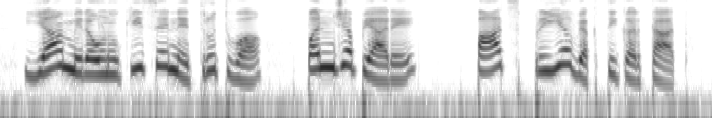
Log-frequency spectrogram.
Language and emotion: Marathi, neutral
